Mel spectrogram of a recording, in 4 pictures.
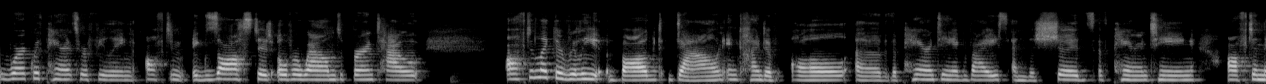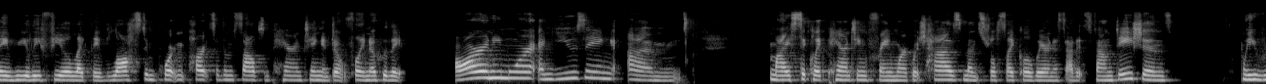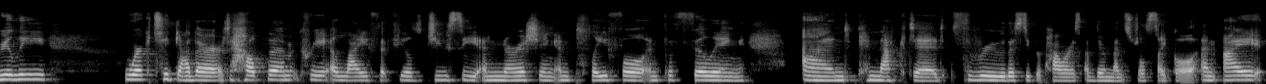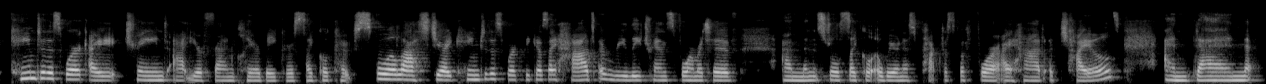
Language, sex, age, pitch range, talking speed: English, female, 20-39, 195-225 Hz, 160 wpm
